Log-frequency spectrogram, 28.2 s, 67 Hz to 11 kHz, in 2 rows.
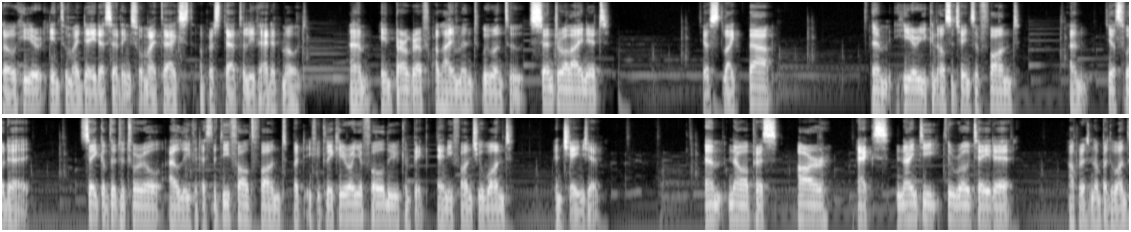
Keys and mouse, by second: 2.5 Tab, 3.8 click, 5.7-7.2 drag, 10.8 click, 23.3 r, 24.8 x, 25.5 9, 25.5 0, 25.8 Return, 26.5 `.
